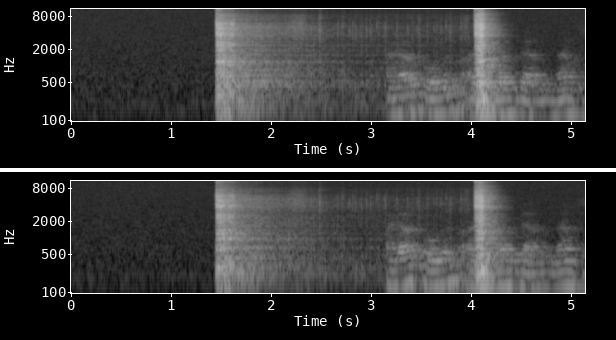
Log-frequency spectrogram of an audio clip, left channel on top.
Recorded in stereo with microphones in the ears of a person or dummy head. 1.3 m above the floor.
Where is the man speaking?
75° right (ahead or behind), 5.5 m.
